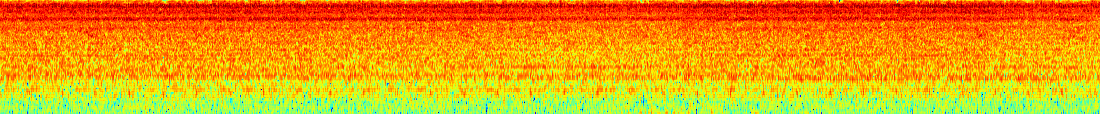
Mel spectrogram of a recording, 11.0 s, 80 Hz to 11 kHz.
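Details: Mercedes W204 after replacing the accessory belt tensioner (rollers and belt previously replaced without curing a long-standing alternator belt squeak): steady even idle with no chirp or squeal; belt drive now quiet.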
